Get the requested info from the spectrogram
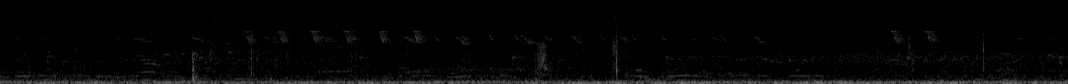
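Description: Birds calling: a run of quick, high, downward-falling chirps, about three a second, with lower rising-and-falling calls beneath and a steady low rumble.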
